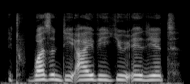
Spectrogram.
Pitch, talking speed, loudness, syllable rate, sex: 200 Hz, 190 wpm, -18 LUFS, 4.8 syllables/s, female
